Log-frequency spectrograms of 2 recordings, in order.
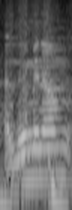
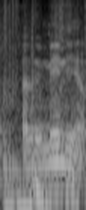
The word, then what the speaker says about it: aluminum: those names but yeah I am liking aluminium yeah aluminum aluminum uh it's still the same thing spelled the same way just pronounce differently depending on on where you are so they have actually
